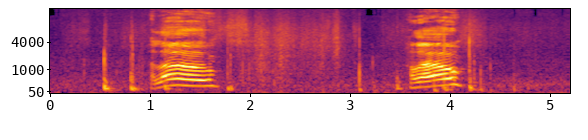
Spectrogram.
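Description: A young man calls out.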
